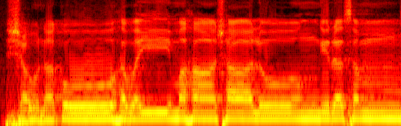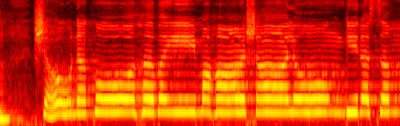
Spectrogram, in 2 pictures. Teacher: Actually, it is mahashalaha angirasam. But because that A is dropped, it is mahashal, the visarga is dropped, mahashalongirasam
